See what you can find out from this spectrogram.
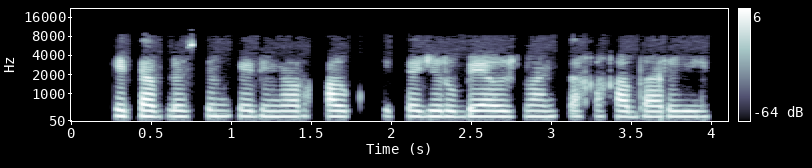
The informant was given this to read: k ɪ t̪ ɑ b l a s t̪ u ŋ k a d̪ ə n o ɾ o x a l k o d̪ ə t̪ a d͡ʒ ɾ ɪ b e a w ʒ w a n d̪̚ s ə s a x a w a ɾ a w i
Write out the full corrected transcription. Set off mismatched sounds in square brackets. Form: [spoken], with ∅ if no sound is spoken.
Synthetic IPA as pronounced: k ɪ t̪ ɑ b l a s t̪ u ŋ k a d̪ ə n o ɾ o x a l k o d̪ ə t̪ a d͡ʒ ɾ ɪ b e a w ʒ w a n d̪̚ s ə [x] a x a [b] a ɾ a w i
